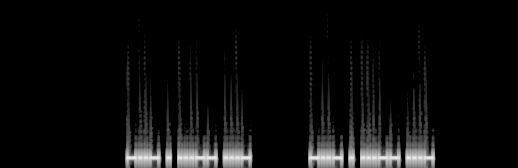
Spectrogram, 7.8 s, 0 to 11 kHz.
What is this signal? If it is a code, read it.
Morse code, heard as a keyed tone, about 28 wpm, 700 Hz. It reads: XE3V XE3V
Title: DXCC-100 Call Signs - 4 Characters - Repeated 2x - 28wpm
